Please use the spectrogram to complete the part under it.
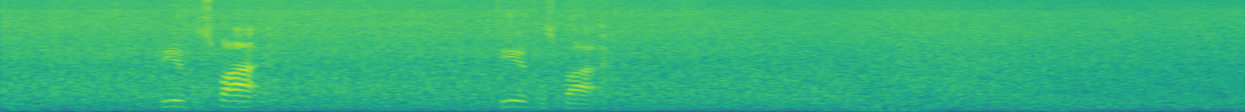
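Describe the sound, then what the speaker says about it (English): Creek water flows steadily as a broadband rush while hikers cross Big Creek on a rainy morning near Mt Sterling, with a voice speaking briefly over it twice. "crossing over Big Creek"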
